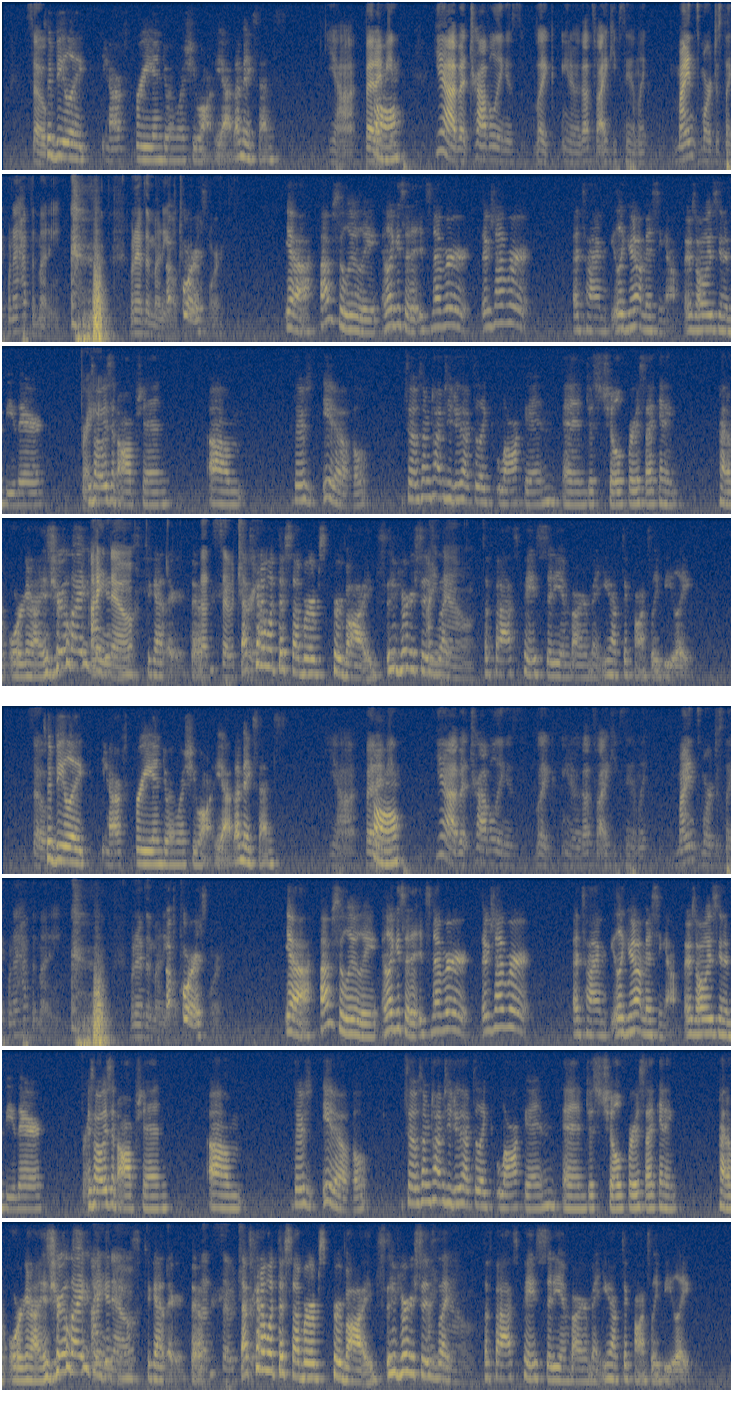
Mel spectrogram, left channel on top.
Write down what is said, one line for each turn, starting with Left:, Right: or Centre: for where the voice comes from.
Left: So,
Right: To be like, yeah, free and doing what you want. Yeah. That makes sense.
Left: yeah, but
Right: Oh,
Left: I mean yeah, but traveling is like, you know, that's what I keep saying like mine's more just like when I have the money. <laughs> When I have the money,
Right: of
Left: I'll travel
Right: course.
Left: more.
Right: Yeah, absolutely. And Like I said, it's never, there's never a time like you're not missing out. There's always going to be there.
Left: Right.
Right: There's always an option. Um, there's, you know, so sometimes you do have to like lock in and just chill for a second and kind of organize <laughs> your life
Left: I
Right: and get
Left: know.
Right: things together. So
Left: That's so true.
Right: that's kind of what the suburbs provides <laughs> versus
Left: I know.
Right: like the fast-paced city environment. You have to constantly be like,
